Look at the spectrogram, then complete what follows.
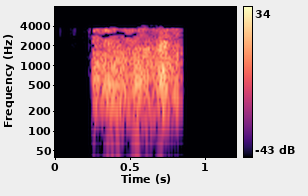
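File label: Mesa Police Department Superstition Dispatch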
